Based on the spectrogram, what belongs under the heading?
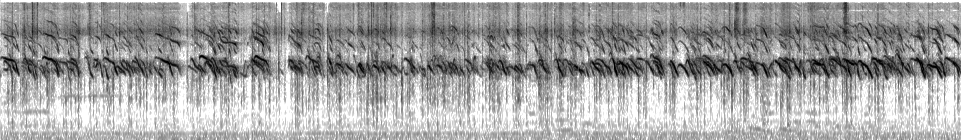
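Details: Many domestic chicken chicks peeping while eating, a dense chorus of high, short downward-slurred cheeps overlapping continuously, with soft tapping and pecking clicks underneath and a faint low hum throughout.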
